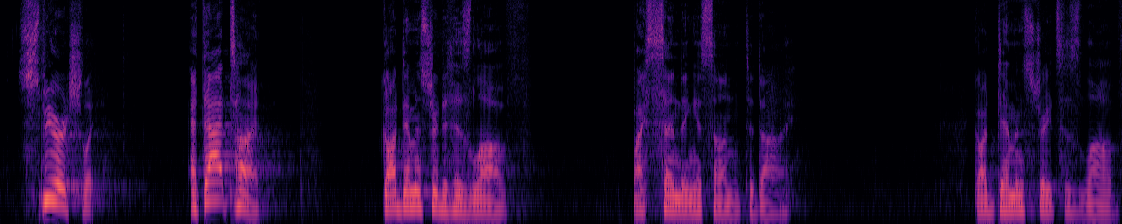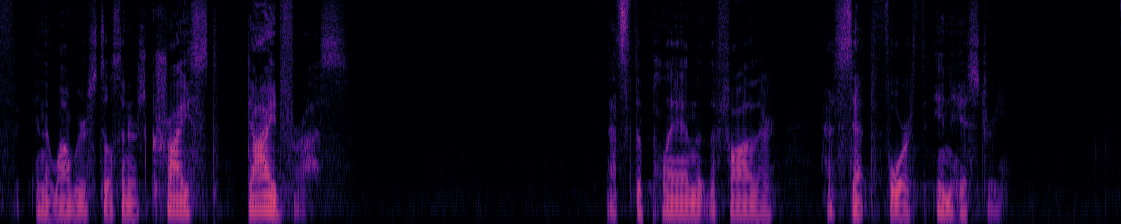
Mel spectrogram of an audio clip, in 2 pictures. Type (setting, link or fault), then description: setting, large echoing room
